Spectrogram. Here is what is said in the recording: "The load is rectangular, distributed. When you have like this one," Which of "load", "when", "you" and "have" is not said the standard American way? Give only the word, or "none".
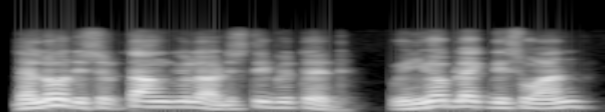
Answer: have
